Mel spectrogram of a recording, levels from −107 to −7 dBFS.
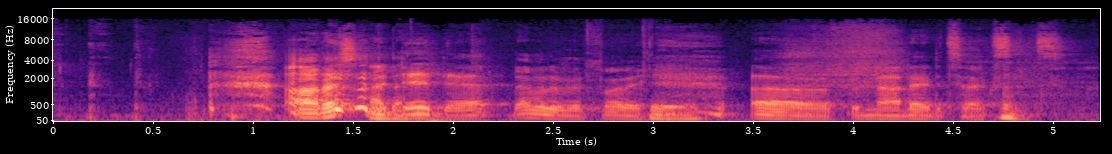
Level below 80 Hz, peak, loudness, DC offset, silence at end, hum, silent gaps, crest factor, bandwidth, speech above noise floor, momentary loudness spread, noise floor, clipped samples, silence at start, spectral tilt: -52 dBFS; -6 dBFS; -30 LUFS; under 0.1%; 0.2 s; none; none; 24 dB; 15 kHz; 25 dB; 15 LU; -54 dBFS; under 0.1%; 0.2 s; -5 dB/octave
